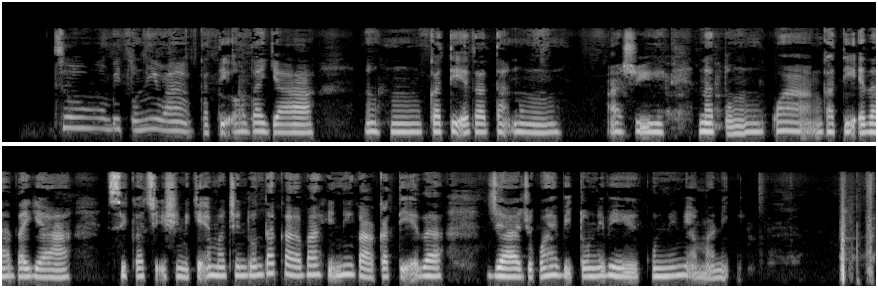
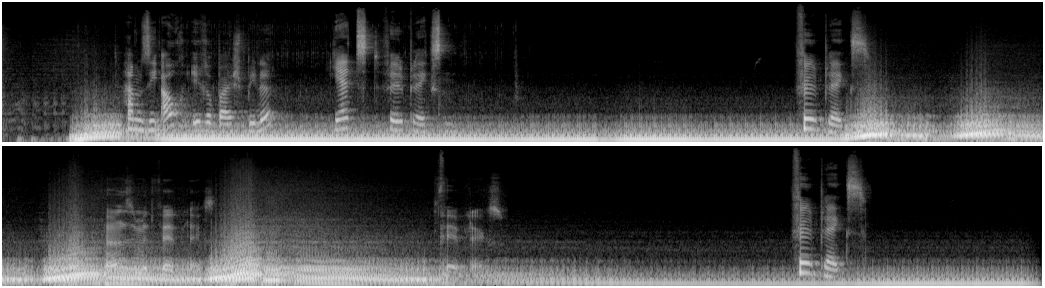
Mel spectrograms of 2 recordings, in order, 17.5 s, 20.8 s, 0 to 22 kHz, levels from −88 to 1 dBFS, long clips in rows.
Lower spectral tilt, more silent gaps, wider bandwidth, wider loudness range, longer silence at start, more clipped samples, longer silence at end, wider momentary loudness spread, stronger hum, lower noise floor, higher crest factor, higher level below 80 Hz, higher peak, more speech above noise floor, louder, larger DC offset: second, -3.5 dB/octave vs -8 dB/octave; neither; about the same, 11.5 kHz vs 12.5 kHz; second, 7 LU vs 12 LU; first, 0.55 s vs 0.15 s; neither; about the same, 0 s vs 0 s; second, 13 LU vs 16 LU; neither; first, -60 dBFS vs -44 dBFS; first, 24 dB vs 14 dB; second, -62 dBFS vs -22 dBFS; about the same, -2 dBFS vs -4 dBFS; first, 36 dB vs 28 dB; second, -23 LUFS vs -19 LUFS; neither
